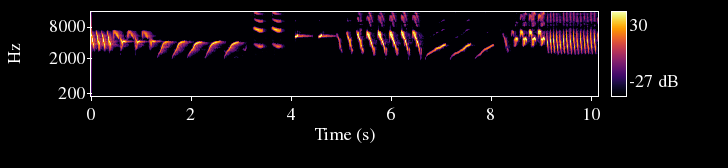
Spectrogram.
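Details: Tree pipit song with a long series of descending slurred notes, short pure whistles, steep sweeping notes and rising whistles, finishing in a very fast buzzing trill.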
